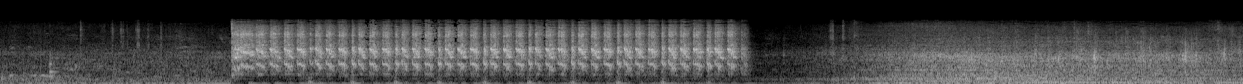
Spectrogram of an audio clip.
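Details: Suzuki Bandit 400 after a new starter motor was fitted: starter spins the engine in an even, fast chug for about five seconds but it never fires; cranks, no start.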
